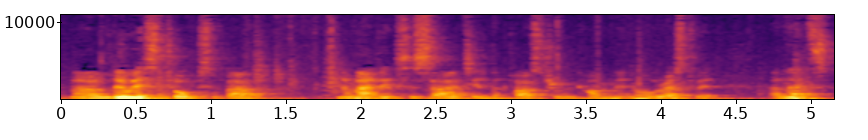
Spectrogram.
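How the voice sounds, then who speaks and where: Panel guy, casual quick asides, sounds far off, noisy room. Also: medium pitch, a little mellow. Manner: brisk, informal, many "you know" asides. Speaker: panel speaker. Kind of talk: public panel discussion. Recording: roomy hall, distant mic, noise.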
